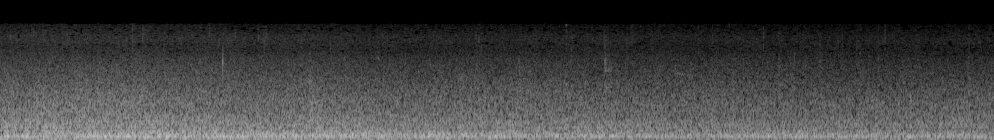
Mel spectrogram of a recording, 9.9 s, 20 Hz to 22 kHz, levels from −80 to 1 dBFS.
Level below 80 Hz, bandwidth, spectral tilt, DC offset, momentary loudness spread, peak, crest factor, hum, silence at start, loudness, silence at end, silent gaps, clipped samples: -40 dBFS; 11.5 kHz; -6.5 dB/octave; under 0.1%; 7 LU; -12 dBFS; 16 dB; none; 0 s; -29 LUFS; 0 s; none; under 0.1%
